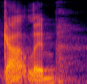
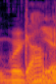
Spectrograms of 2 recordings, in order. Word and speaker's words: Gottlieb: And Gottlieb, is that how you pronounce that? – Gottlieb.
